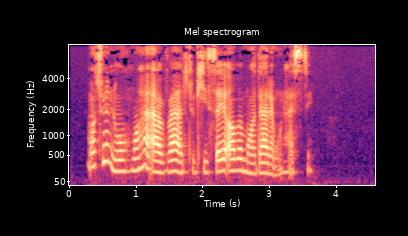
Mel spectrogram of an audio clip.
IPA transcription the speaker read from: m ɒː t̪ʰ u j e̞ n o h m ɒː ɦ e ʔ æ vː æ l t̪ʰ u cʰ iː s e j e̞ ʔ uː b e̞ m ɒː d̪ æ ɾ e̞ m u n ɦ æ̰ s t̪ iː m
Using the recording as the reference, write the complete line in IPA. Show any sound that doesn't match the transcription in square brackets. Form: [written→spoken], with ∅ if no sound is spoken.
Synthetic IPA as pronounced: m ɒː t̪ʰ u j e̞ n o h m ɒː ɦ e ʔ æ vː æ l t̪ʰ u cʰ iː s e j e̞ ʔ [uː→ɒː] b e̞ m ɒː d̪ æ ɾ e̞ m u n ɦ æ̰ s t̪ iː m

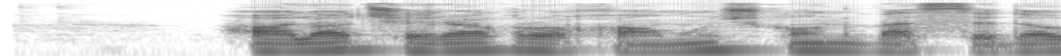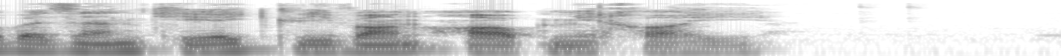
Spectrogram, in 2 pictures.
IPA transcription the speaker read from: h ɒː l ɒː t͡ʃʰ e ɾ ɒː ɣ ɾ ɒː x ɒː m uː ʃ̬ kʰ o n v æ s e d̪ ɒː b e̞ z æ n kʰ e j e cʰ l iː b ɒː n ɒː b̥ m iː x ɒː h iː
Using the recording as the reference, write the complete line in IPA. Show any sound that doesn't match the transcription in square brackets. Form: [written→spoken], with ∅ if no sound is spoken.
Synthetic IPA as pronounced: h ɒː l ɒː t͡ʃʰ e ɾ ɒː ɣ ɾ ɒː x ɒː m uː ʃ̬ kʰ o n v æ s e d̪ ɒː b e̞ z æ n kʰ e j e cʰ l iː [b→v] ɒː n ɒː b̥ m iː x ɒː h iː

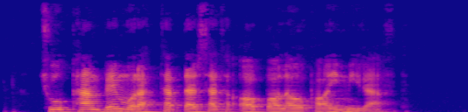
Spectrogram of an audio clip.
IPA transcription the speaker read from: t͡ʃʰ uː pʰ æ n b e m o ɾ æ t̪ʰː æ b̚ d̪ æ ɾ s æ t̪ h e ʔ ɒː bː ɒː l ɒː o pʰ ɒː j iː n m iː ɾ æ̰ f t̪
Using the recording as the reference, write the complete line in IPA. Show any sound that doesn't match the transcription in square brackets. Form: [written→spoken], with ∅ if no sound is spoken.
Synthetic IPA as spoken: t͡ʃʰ uː pʰ æ [n→m] b e m o ɾ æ t̪ʰː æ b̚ d̪ æ ɾ s æ t̪ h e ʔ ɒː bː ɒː l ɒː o pʰ ɒː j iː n m iː ɾ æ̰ f t̪

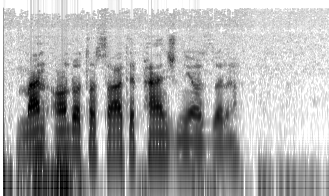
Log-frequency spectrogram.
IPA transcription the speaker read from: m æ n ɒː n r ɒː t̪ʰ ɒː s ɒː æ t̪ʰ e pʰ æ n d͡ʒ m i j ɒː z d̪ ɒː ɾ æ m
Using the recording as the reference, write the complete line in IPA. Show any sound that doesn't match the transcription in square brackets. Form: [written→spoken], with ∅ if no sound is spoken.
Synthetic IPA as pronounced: m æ n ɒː n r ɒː t̪ʰ ɒː s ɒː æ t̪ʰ e pʰ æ n d͡ʒ [m→n] i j ɒː z d̪ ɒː ɾ æ m

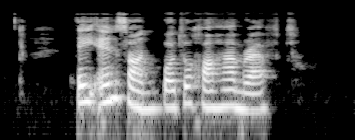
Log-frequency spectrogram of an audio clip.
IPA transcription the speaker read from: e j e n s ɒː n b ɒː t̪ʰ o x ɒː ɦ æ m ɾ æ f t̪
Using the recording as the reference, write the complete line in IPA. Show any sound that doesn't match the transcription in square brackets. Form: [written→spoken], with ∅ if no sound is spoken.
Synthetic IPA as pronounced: e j e n s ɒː n b ɒː t̪ʰ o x ɒː ɦ æ m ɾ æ f t̪

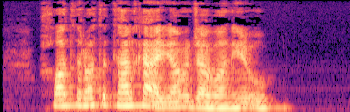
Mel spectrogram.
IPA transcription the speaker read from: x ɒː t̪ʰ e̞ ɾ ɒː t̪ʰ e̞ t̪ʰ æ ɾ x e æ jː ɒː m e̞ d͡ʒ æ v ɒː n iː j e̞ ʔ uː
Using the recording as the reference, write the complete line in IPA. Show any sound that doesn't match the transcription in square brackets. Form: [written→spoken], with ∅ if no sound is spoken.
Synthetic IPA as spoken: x ɒː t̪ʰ e̞ ɾ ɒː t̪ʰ e̞ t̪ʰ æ [ɾ→l] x e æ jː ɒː m e̞ d͡ʒ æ v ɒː n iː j e̞ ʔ uː

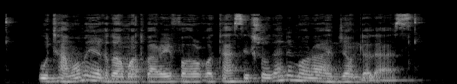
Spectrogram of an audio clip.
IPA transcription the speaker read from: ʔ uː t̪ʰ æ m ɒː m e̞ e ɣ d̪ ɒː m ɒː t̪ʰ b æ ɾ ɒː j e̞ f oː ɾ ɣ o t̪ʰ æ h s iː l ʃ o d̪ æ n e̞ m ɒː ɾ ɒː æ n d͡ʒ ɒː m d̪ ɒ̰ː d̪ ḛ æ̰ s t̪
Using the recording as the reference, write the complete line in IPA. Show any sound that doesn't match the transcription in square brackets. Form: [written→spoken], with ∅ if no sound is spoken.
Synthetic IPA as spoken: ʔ uː t̪ʰ æ m ɒː m e̞ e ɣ d̪ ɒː m ɒː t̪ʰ b æ ɾ ɒː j e̞ f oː ɾ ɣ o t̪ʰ æ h s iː l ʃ o d̪ æ n e̞ m ɒː ɾ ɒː æ n d͡ʒ ɒː m d̪ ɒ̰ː d̪ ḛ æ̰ s t̪

